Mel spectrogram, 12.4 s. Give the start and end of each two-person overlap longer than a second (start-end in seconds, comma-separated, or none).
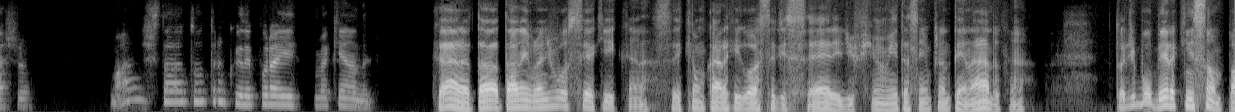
none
